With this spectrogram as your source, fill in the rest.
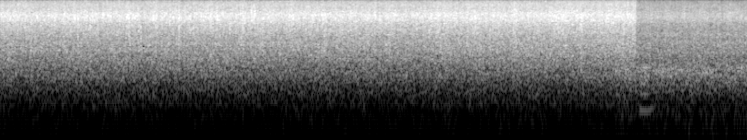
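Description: Water rushes and splashes steadily down a small waterfall.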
